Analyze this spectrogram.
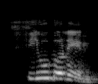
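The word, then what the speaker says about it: pseudonym: তারপর সিউডোনেম এখানে পিটা সাইলেন্ট।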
